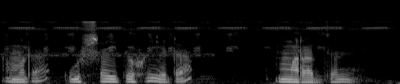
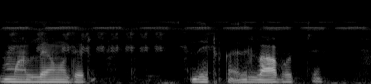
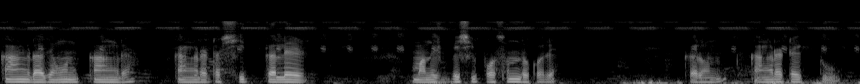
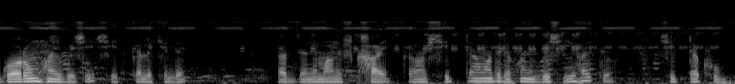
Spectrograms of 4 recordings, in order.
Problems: constant background noise, continuous background conversations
